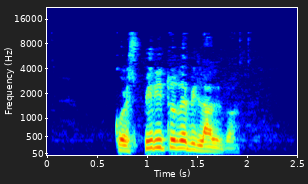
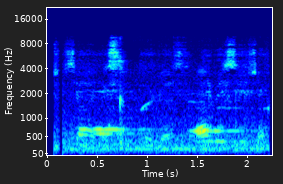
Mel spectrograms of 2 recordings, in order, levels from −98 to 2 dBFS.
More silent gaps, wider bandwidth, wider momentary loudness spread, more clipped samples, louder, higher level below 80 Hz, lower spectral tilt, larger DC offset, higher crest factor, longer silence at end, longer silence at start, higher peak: neither; about the same, 9.4 kHz vs 10 kHz; second, 8 LU vs 13 LU; neither; first, -22 LUFS vs -48 LUFS; first, -72 dBFS vs -82 dBFS; first, -7.5 dB/octave vs -3 dB/octave; neither; about the same, 16 dB vs 18 dB; first, 0.65 s vs 0 s; first, 0.7 s vs 0.05 s; first, -8 dBFS vs -30 dBFS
